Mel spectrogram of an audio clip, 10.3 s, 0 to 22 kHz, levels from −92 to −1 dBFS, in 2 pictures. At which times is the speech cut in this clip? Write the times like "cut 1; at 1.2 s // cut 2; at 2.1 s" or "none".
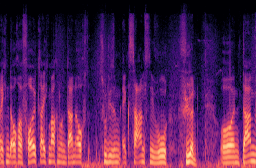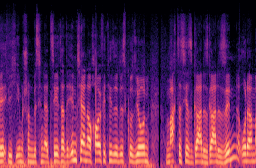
cut 1; at 5.2 s // cut 2; at 9.3 s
